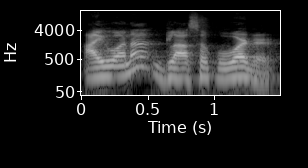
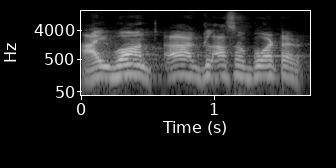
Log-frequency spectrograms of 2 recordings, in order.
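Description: First: Want a is merged into wanna. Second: Want a is pronounced as two words.

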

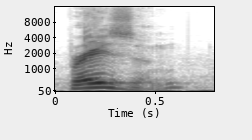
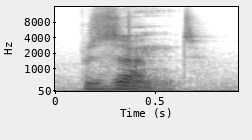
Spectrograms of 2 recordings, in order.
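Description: First: The stress falls on the first syllable. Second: The stress falls on the second syllable. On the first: The speaker calls it wrong. "not present" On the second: The speaker calls it right. "हम second पे जो दूसरा syllable होता है उस पर stress देते हैं"

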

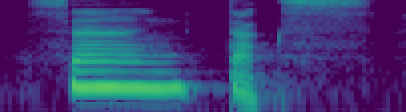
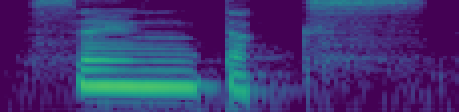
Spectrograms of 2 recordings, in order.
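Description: The two takes are said the same way.

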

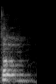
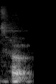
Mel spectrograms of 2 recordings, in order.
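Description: First: The word is clipped and the pitch jumps up. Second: The word is said calmly with a level pitch. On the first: The speaker calls it wrong. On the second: The speaker calls it right.

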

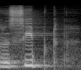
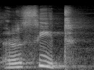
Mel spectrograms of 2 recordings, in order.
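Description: First: A p sound is pronounced before the final t. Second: No p sound is pronounced before the t. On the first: The speaker calls it wrong. "You don't say receipt" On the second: The speaker calls it right. "this P is silent. ... it is receipt"

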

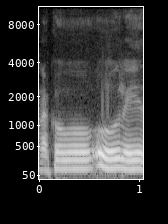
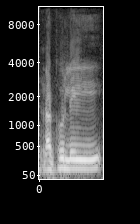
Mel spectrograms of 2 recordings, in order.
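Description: First: The syllable 'ku' is drawn out with pitch accent. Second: The syllable 'ku' is short and plain. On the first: This is the Rigvedic recitation pronunciation. "ఈ కు స్వరితం ... ఋగ్వేదులు ఎట్లా ఉచ్చరిస్తారు? ... దీర్ఘం కాదు అది" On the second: This is the ordinary everyday pronunciation. "నకులి అని ఉచ్చరించాల్సి వస్తుంది మనం మామూలుగా అయితే"

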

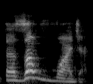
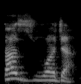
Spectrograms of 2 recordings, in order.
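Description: First: The second consonant is followed by a short a vowel. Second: The second consonant is said without a following vowel. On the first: The speaker calls it right. "ता के ऊपर भी जबर है, फिर दूसरे हरफ के ऊपर भी जबर है" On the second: The speaker calls it wrong. "आप एन को साकिन करते हैं कभी, जैसे अभी फरत पढ़ रही थी"

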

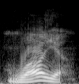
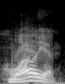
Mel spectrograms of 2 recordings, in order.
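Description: No difference in how they are said.

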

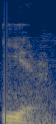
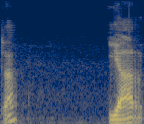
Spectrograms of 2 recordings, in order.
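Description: First: The opening 'ee' glide is strong. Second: The opening 'ee' glide is weak. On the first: The speaker calls it right. "ই এর উচ্চারণটা অনেক strongly" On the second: The speaker calls it wrong. "এটা ইয়ার অনেকেই আমরা বলি"

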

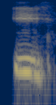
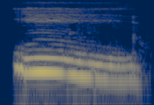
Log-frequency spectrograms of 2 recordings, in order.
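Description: First: The vowel is clipped short. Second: The vowel is held long. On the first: "Kort vokal" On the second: "Lång vokal"

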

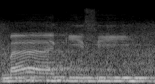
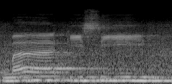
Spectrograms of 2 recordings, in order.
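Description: First: The middle consonant is a 'th' sound. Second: The middle consonant is an 's' sound. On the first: The speaker calls it right. "Jadi kita betulkan dia, dia ada jadi tha tha" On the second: The speaker calls it wrong. "Tak boleh kita baca makisi. Kisi salah"

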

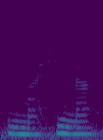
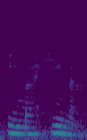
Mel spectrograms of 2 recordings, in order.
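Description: The two takes are said the same way.

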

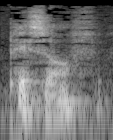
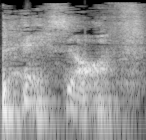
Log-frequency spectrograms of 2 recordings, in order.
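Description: First: The words are said lightly and mildly. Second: The words are said forcefully and aggressively. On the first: It is a milder, less offensive remark. "is worse than piss off" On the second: It is a real insult that could offend. "it depends on like the way you stress the word, oh, piss off. Obviously, is worse"

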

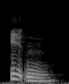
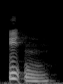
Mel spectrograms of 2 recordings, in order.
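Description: The two takes are said the same way.

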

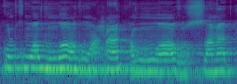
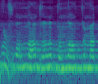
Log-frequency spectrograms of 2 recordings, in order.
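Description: First: It is recited slowly and evenly. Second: It is recited quickly, in a rush.

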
